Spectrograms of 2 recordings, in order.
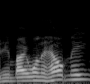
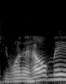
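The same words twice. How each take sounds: First: A higher, more eager call out to everyone; crowd pumped up. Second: An upbeat call to the crowd, lightly voiced; rallying the crowd. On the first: Retold or imitated. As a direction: push the crowd to join in. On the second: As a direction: start to rally the shoppers. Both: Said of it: "he kinda got the crowd going".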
